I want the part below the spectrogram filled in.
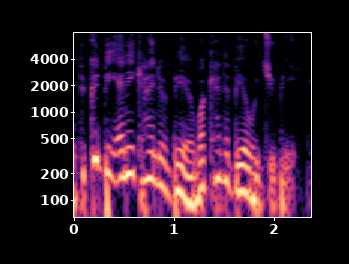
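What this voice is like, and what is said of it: Weak, prim Barbara Walters impression. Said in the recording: “Is Barbara British? ... That wasn't a great Barbara Walters impression. ... It's very pinky up”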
